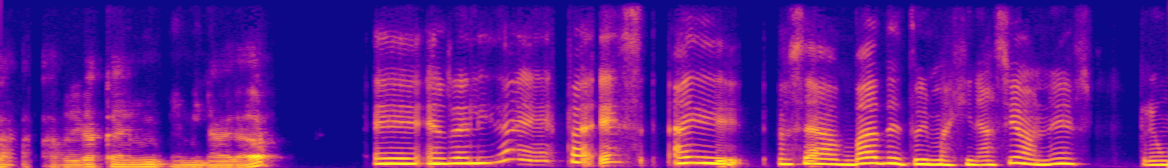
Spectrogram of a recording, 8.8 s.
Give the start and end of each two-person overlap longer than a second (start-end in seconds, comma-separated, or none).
none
